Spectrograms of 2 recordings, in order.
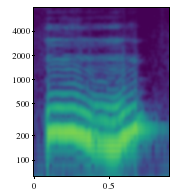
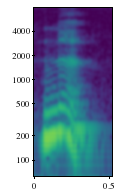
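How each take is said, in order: First: The n is said alone with no vowel. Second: The n is followed by an extra vowel sound. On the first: The speaker calls it right. "say the sounds in a pure way" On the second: The speaker calls it wrong. "and not"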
